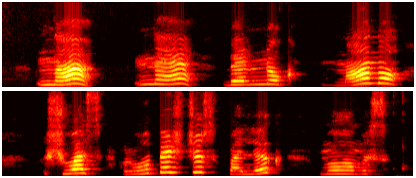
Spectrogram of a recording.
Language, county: Lithuanian, Telšiai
